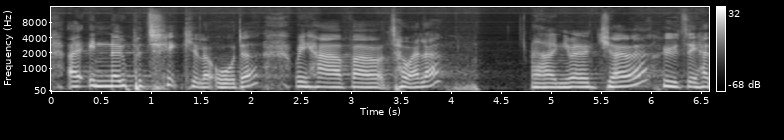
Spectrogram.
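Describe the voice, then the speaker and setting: Against a quiet background, a woman speaks at a moderate pace. Her pitch variation is ordinary. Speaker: panel moderator. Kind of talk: moderator introduction. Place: hall. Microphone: handheld.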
